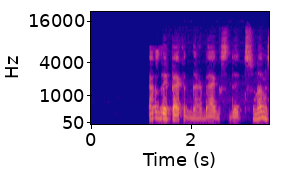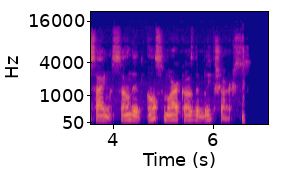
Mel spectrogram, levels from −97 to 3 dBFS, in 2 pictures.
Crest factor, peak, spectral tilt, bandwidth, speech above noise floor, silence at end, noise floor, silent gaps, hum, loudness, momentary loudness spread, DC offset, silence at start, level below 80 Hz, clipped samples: 20 dB; -18 dBFS; -4 dB/octave; 14.5 kHz; over 53 dB; 0.45 s; under -90 dBFS; none; none; -37 LUFS; 11 LU; under 0.1%; 1.15 s; -78 dBFS; under 0.1%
